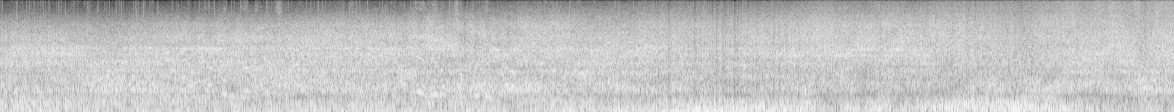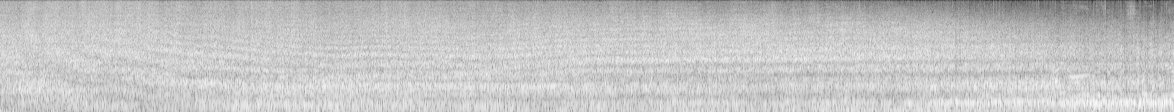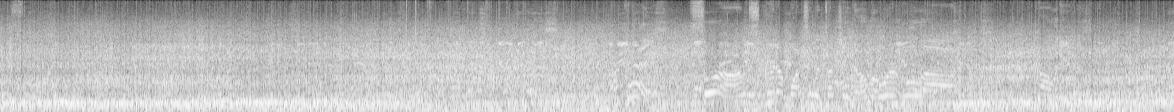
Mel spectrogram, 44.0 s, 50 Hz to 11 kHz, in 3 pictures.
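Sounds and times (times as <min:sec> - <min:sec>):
jet engine roaring with whine: 0:00.0 - 0:44.0.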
